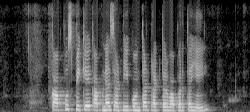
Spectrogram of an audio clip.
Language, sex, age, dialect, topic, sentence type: Marathi, female, 31-35, Standard Marathi, agriculture, question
